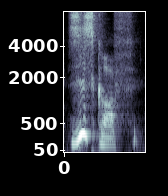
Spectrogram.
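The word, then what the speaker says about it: Žižkov: I'm sure I totally Z-I-Z-K-O-V. – Zizkov. – Zizkov TV Tower. – You got to say it like a Bond villain. Come on. – Yeah, Zizkov. – There we go.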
